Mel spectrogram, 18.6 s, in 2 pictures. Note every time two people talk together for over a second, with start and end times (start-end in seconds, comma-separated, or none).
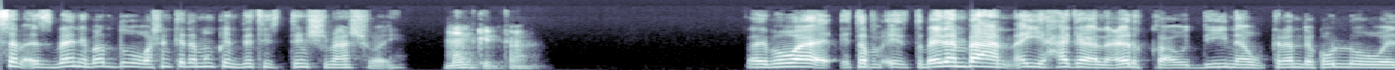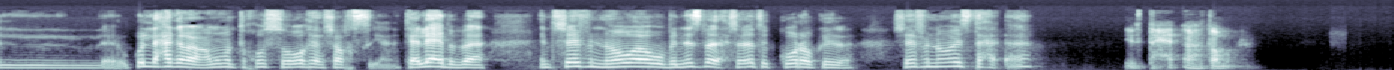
none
